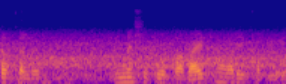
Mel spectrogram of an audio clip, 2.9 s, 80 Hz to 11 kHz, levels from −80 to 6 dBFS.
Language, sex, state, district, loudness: Hindi, male, Uttar Pradesh, Budaun, -27 LUFS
